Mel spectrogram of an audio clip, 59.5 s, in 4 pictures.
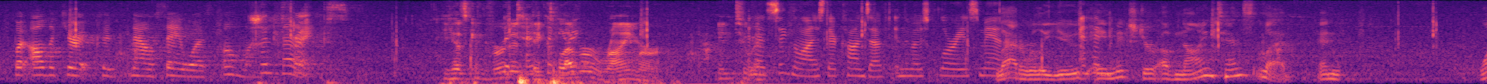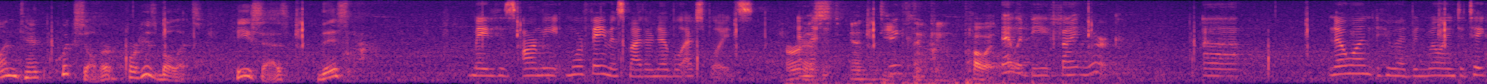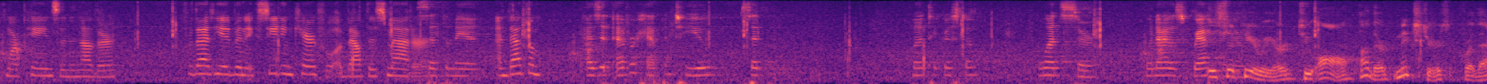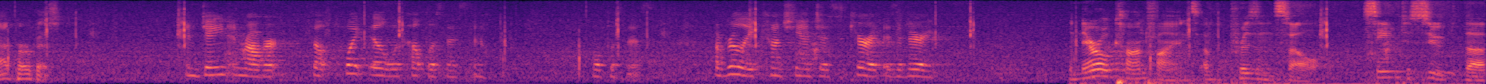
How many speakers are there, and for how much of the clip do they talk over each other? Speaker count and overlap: five, about 12%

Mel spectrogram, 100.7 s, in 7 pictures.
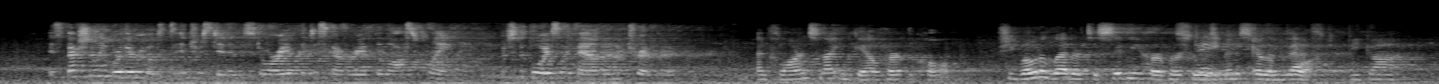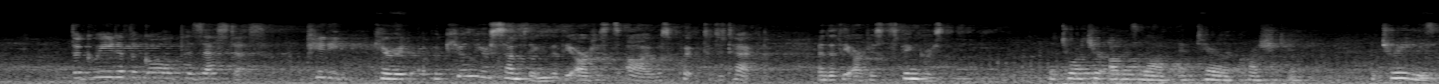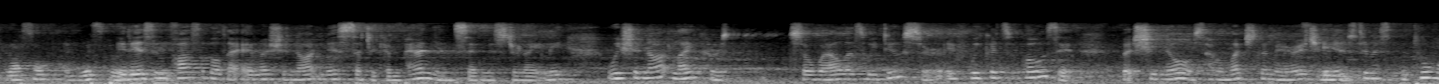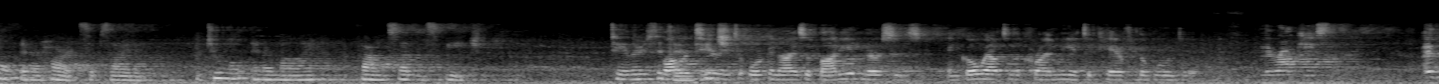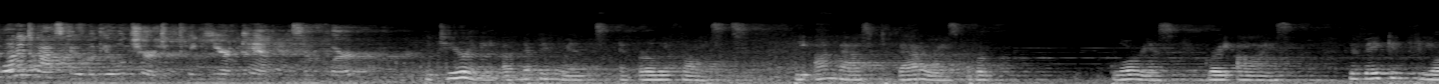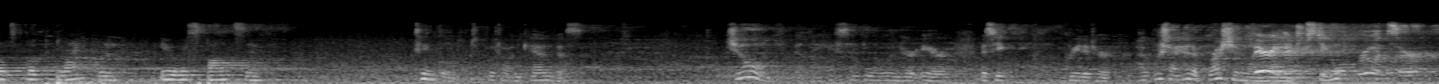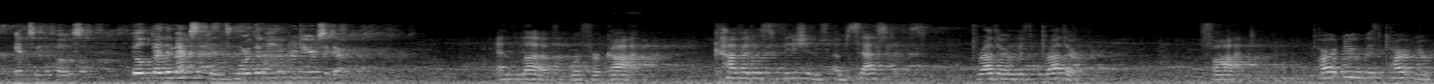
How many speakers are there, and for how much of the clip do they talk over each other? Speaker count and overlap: six, about 5%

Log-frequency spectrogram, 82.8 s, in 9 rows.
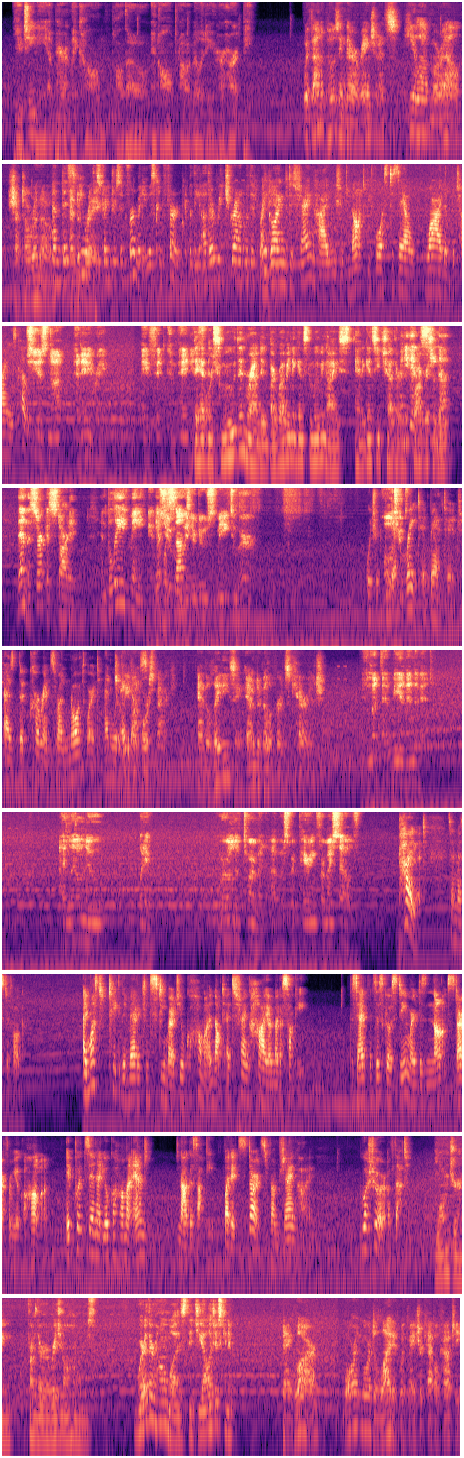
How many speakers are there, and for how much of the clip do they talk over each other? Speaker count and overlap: seven, about 8%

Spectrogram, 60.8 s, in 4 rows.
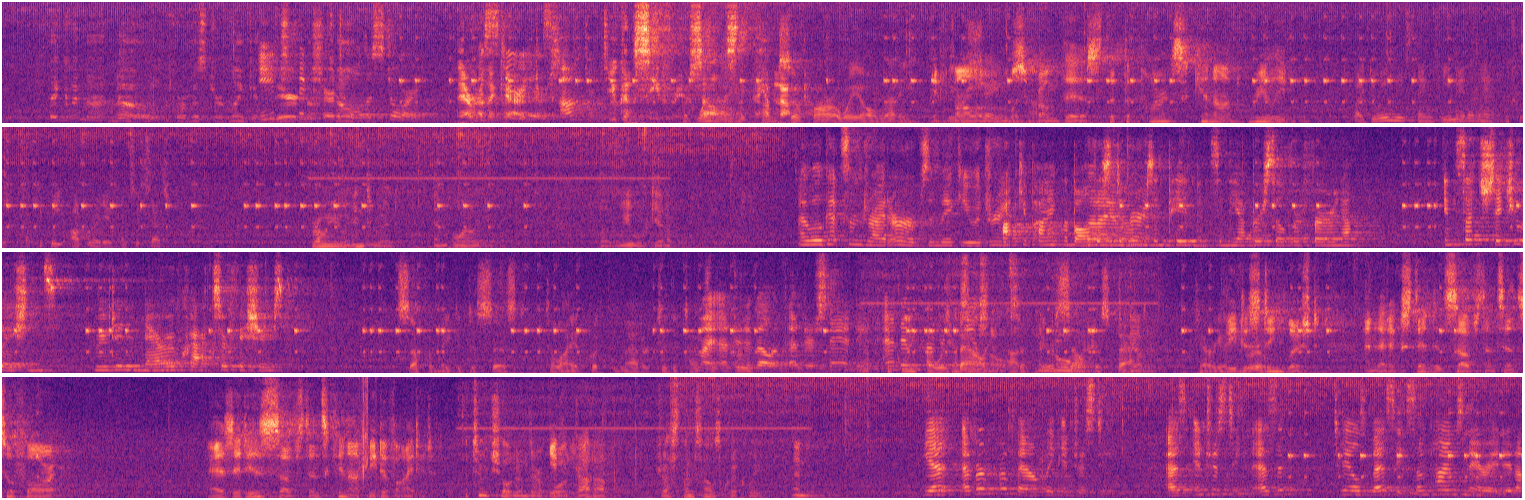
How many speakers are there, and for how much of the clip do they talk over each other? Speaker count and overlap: nine, about 21%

